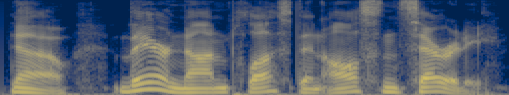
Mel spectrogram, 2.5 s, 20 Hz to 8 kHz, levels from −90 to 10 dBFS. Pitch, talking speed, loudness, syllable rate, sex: 130 Hz, 165 wpm, -17 LUFS, 5.9 syllables/s, male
